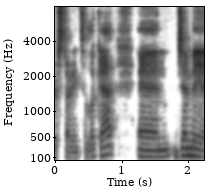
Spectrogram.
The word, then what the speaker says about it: djembe: to look at and djembe is spelled here with D J embe which is a pretty crazy way to say it but it's a really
